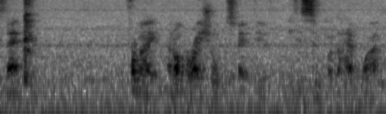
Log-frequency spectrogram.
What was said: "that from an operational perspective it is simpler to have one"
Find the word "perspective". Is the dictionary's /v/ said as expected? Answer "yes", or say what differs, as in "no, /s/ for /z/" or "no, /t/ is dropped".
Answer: yes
